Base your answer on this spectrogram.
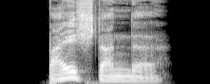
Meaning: dative singular of Beistand
- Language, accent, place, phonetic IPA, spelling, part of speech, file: German, Germany, Berlin, [ˈbaɪ̯ˌʃtandə], Beistande, noun, De-Beistande.ogg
